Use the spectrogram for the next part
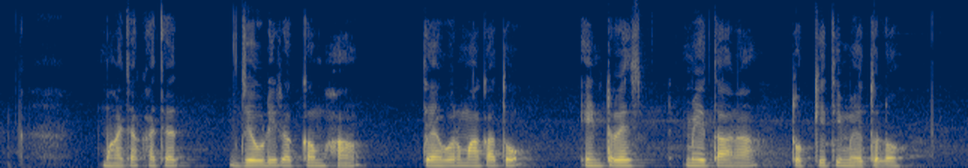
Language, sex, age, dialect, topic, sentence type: Marathi, male, 18-24, Southern Konkan, banking, question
